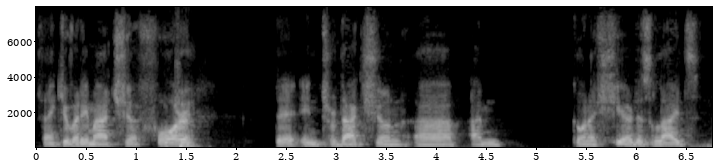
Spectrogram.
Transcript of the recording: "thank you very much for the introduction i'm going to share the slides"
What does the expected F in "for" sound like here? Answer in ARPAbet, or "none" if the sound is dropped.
F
